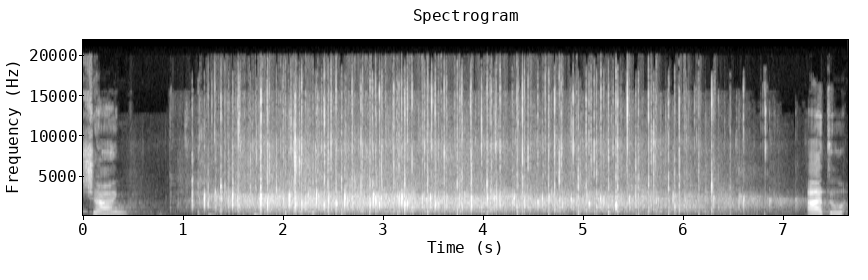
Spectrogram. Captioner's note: applause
